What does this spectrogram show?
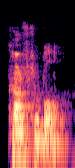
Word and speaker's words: comfortable: Więc nie mówimy comfortable, nie wymawiamy table w tym, po prostu mówimy comfortable. Comfortable. K o m f t a b u l.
